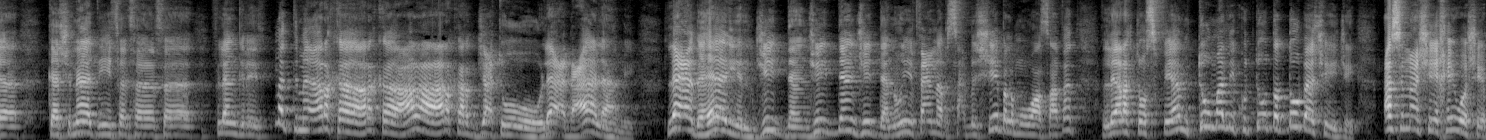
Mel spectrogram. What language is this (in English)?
Arabic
